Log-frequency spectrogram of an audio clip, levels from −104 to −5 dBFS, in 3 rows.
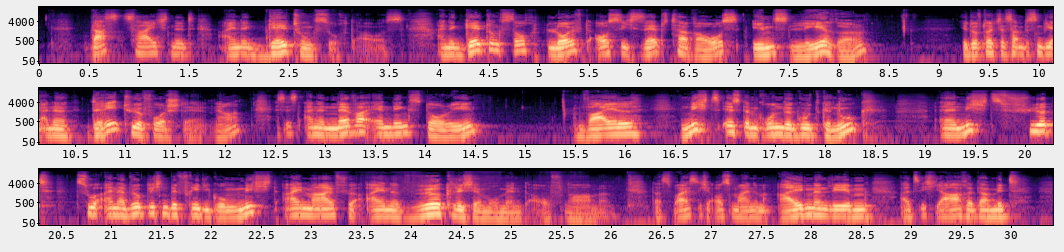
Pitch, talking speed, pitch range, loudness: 120 Hz, 120 wpm, 110-135 Hz, -22 LUFS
